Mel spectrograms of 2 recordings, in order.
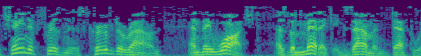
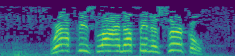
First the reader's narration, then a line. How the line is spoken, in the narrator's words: Bill shouted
